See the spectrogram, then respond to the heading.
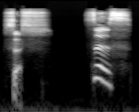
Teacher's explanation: The vibration just stops. It stops completely. The air is moving, but the engine is off. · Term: unvoiced sound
